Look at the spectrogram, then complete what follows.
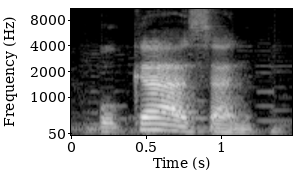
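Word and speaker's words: お母さん: Je crois que dans les mangas, j'ai entendu que ça se prononçait Okasan. Ouais, et bah justement, c'est ça la voyelle longue. C'est ce A là qui est long.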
